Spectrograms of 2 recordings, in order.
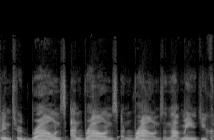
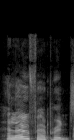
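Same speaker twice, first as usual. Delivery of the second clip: high, sweet princess voice; 13 semitones higher than usual. Retold or imitated. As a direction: greet like a fairytale princess. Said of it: "she's like".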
